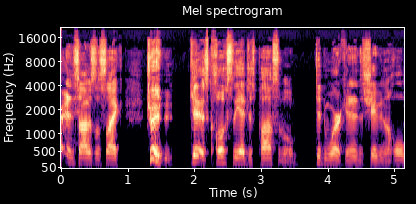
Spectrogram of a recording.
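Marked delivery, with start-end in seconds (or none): none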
